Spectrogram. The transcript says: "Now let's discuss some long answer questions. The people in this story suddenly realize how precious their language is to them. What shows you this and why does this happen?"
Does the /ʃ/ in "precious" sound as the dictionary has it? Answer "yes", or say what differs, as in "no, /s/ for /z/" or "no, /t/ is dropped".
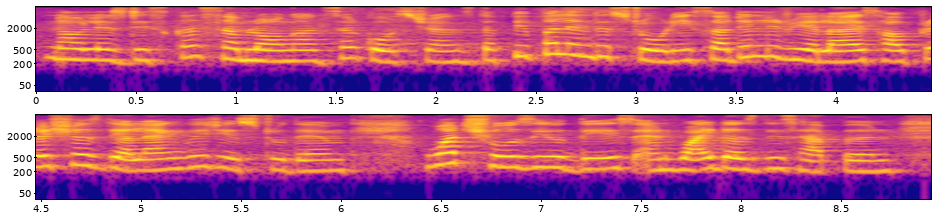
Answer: yes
